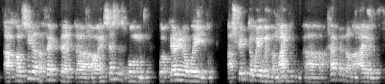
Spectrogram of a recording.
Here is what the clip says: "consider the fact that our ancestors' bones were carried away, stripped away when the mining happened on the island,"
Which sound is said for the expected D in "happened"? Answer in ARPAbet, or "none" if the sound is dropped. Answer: D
